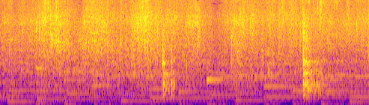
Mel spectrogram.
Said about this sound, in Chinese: 先不要着急给它翻动，将它煎至底部定型，然后再给它翻一面。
